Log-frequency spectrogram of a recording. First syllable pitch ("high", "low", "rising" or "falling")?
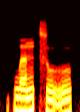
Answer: rising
